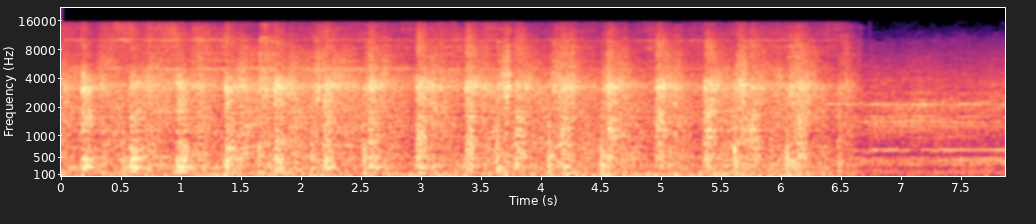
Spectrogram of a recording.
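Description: Nickel Plate Road 765, a 2-8-4 Berkshire steam locomotive, working under steam: a steady rhythm of exhaust chuffs about two and a half a second over a hiss of steam. Near the end the chuffing cuts off suddenly, and a quieter steady tone takes its place.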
